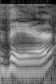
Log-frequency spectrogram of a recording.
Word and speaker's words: their: Olha, a pronúncia é their, assim como there is, there are. There.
